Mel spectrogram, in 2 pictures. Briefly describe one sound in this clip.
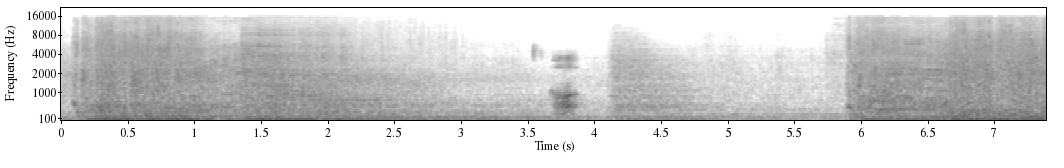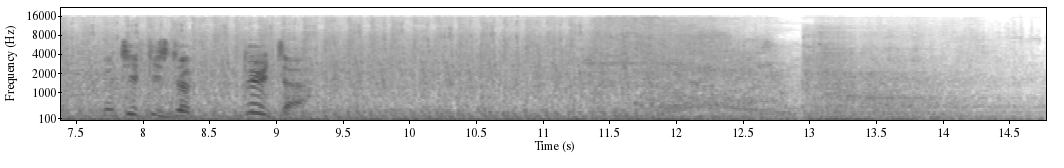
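A young man talks into a headset microphone.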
